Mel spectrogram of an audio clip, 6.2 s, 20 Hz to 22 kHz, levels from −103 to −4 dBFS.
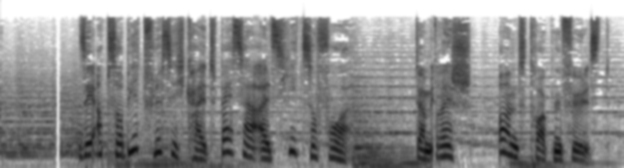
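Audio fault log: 0.54–0.61 s and 4.29–4.35 s, damaged data in a compressed stream: two short bursts, each about 64 ms, where the decoder hits corrupted frames, misreads them and loses sync until it finds the next valid header, so you get a brief chirp, squawk, click or short hole instead of the sound.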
